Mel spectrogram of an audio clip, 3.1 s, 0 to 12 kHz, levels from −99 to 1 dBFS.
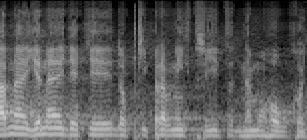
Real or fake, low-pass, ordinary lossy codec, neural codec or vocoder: real; 10.8 kHz; Opus, 16 kbps; none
